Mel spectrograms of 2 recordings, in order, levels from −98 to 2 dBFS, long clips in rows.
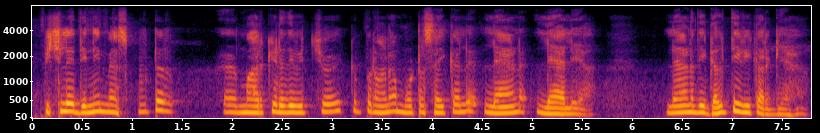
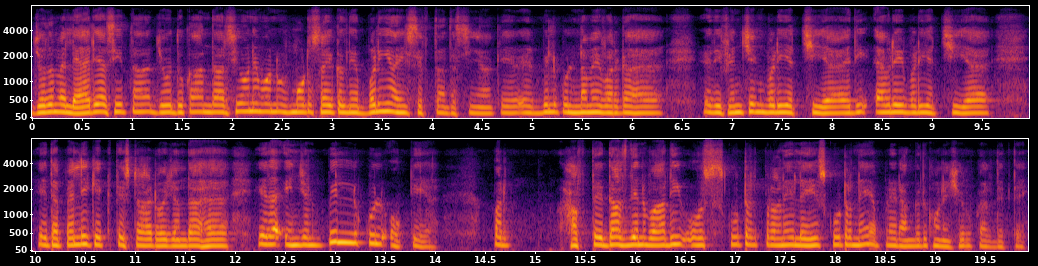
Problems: background sounds at intervals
